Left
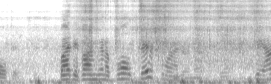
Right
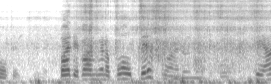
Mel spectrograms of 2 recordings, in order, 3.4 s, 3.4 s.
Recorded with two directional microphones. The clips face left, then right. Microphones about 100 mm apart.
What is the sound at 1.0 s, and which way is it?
Speech, 25° right (ahead or behind).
